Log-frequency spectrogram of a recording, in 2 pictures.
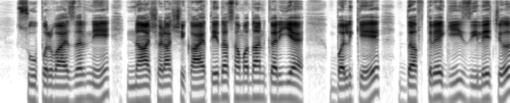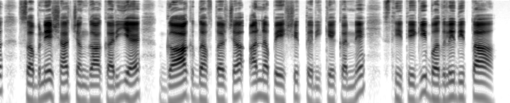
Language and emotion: Dogri, surprised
